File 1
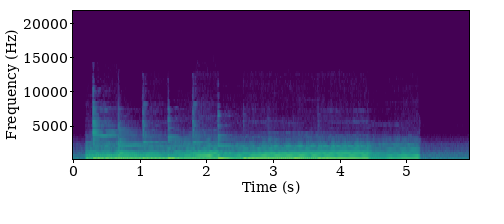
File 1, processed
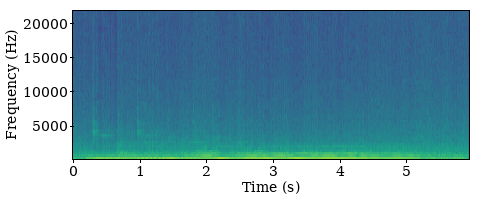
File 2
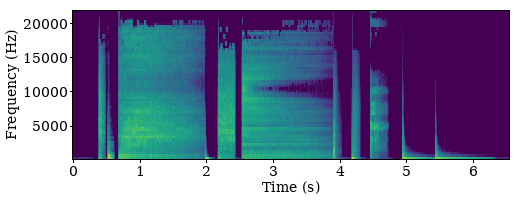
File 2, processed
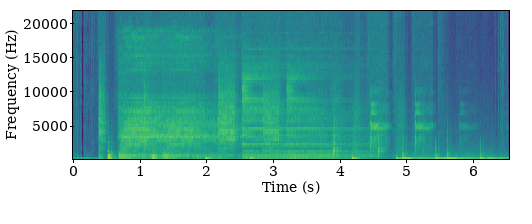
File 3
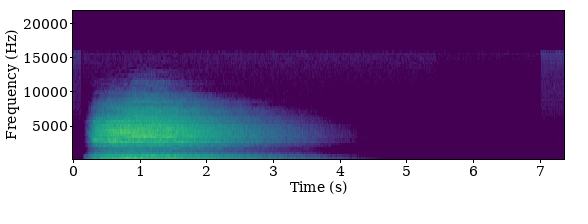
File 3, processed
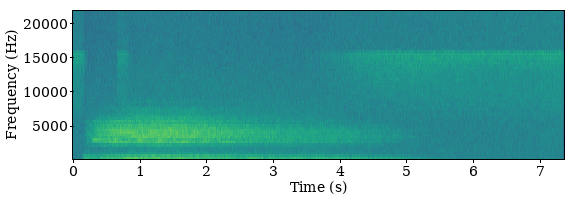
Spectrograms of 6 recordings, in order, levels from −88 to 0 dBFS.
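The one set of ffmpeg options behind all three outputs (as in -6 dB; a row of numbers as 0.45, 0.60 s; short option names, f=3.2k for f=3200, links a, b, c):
-filter_complex "[0:a]aeval=exprs='val(0)+0.5*0.0596*sgn(val(0))':c=same,asplit=2[a][b];[b]adelay=46,volume=-9dB[c];[a][c]amix=inputs=2:normalize=0,aecho=1:1:668|1336|2004:0.708|0.163|0.0375"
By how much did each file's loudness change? +6.5, +4.5, +1.5 LU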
